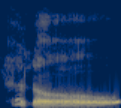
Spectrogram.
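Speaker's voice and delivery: incredibly feeble, very weak and frail voice. Answering the phone as a joke: incredibly feeble voice. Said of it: "in an incredibly feeble voice".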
